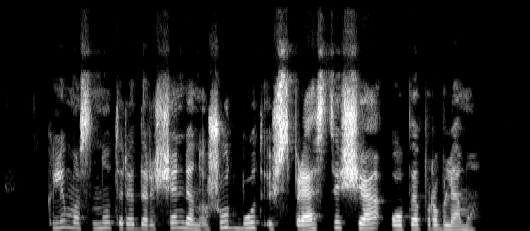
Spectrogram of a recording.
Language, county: Lithuanian, Vilnius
